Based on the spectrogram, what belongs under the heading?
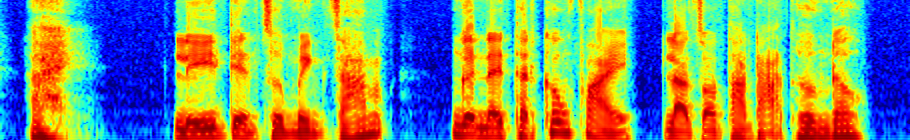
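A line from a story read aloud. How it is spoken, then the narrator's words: Aggrieved hurried sigh. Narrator (Vietnamese): Lâm Mãnh cảm thấy oan ức ghê gớm, vội vàng thở dài nói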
